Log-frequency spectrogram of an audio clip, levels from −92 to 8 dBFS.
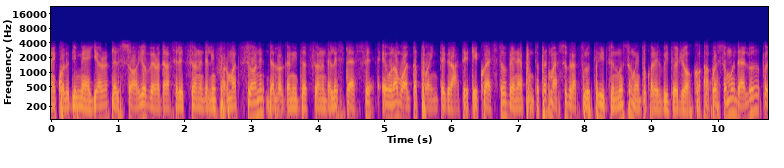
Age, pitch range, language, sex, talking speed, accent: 30-49, 95-110 Hz, Italian, male, 195 wpm, native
